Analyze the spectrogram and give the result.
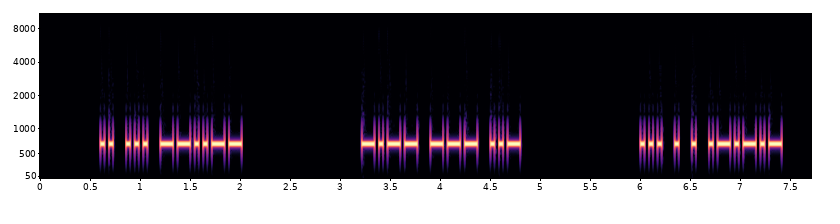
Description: Morse code, heard as a keyed tone, about 28 wpm, 700 Hz. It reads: IS, YOU SEE.
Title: 4x Word-Spacing - Sentences from Top 100 Words - 28wpm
